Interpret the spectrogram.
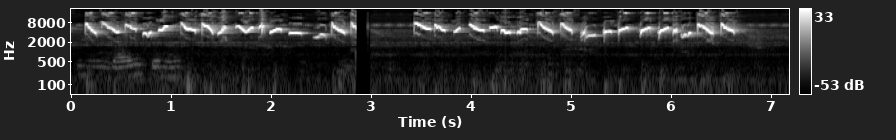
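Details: Oriental white-eye song mixing in mimicked sooty-headed bulbul phrases, two long runs of quick, high, sharply slurred chirps and trills with a short silent gap between them.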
